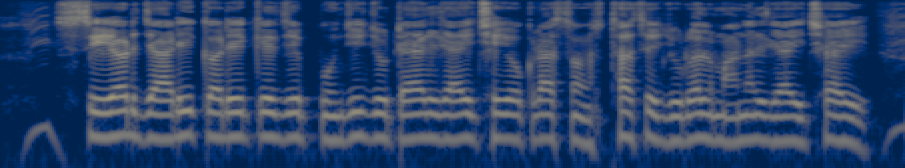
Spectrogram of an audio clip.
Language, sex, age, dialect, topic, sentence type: Magahi, male, 25-30, Western, banking, statement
